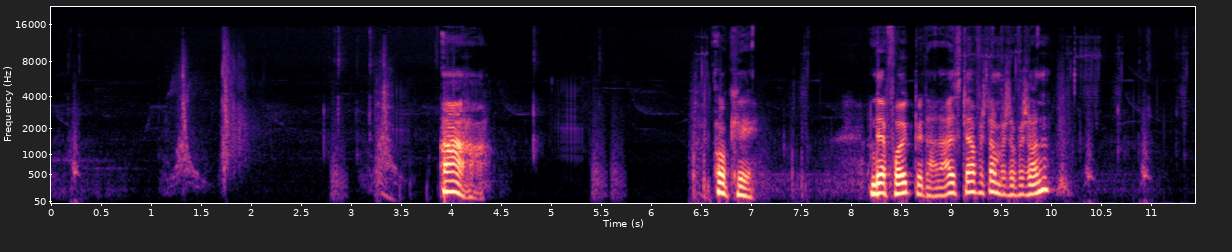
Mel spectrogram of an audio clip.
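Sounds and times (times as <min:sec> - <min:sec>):
video game whip whooshing swing: 0:01.2 - 0:02.0
video game whip cracking: 0:01.2 - 0:02.1
speech: 0:03.9 - 0:04.4, 0:06.7 - 0:07.2, 0:08.2 - 0:10.3.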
